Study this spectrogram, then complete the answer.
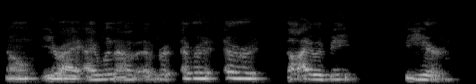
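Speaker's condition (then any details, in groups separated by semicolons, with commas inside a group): Severe traumatic brain injury; severe, physical, cognitive and communicative effects; 15 years since injury; speech and communication affected, received speech therapy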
